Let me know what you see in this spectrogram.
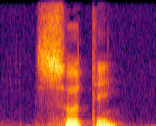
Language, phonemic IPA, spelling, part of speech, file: French, /so.te/, sauter, verb, Fr-sauter.ogg
- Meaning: 1. to jump, leap 2. to jump over 3. to sauté 4. to bang, hump, have sex with 5. to skip (pass from one step directly to a later step without going through the intervening ones) 6. to explode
